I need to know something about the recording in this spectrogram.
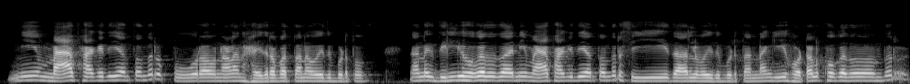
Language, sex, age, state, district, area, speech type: Kannada, male, 30-45, Karnataka, Bidar, urban, spontaneous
